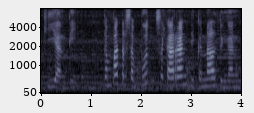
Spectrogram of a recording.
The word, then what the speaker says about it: Giyanti: pada 13 Februari 1755 nama Giant di diambil dari lokasi penandatanganan perjanjian yaitu di desa Janti dalam pelafalan Belanda ia tersebut sebagai Giyanti dan secara tertulis ia terbaca sebagai Giyanti tempat tersebut sekarang dikenal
